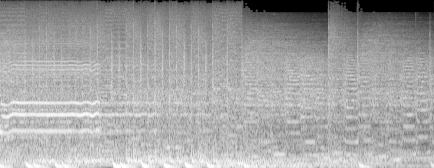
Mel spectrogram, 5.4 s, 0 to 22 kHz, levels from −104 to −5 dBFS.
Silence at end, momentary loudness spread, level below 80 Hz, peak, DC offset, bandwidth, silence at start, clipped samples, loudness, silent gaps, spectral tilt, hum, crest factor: 0 s; 9 LU; -14 dBFS; 0 dBFS; 0.3%; over 20 kHz; 0 s; 0.8%; -9 LUFS; none; -4 dB/octave; none; 8 dB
